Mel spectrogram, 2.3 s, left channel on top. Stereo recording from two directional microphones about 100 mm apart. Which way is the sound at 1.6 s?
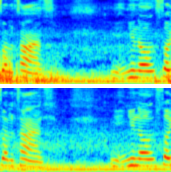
40° right (ahead or behind).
